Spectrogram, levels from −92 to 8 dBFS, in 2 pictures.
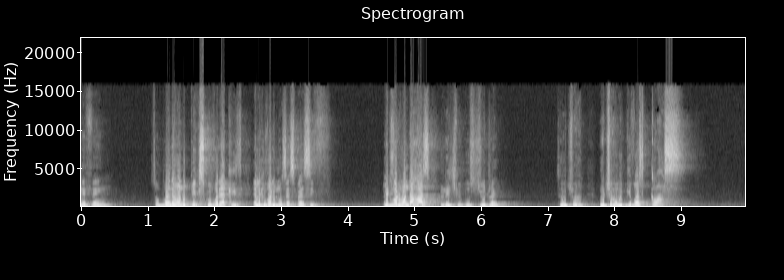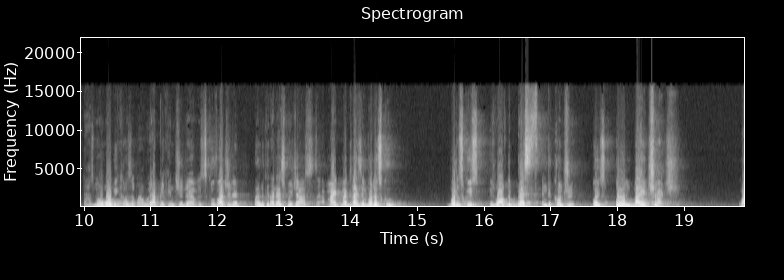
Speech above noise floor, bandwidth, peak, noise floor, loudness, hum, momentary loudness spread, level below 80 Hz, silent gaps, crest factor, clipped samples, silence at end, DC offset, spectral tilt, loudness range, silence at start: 41 dB; 16.5 kHz; 0 dBFS; -50 dBFS; -10 LUFS; none; 11 LU; -42 dBFS; none; 10 dB; under 0.1%; 0 s; under 0.1%; -4.5 dB/octave; 4 LU; 0 s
